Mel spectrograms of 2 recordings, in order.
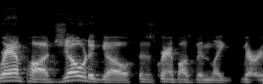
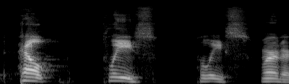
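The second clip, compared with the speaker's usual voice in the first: put-on sarcastic pleading cry. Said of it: "He is such a sarcastic shithead".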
